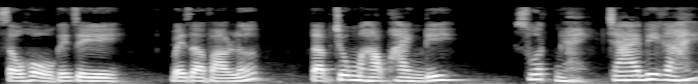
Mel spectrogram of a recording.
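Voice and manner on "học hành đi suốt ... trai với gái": plain reading voice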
